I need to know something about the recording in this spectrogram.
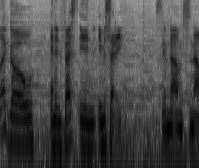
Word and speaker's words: Imesety: imy if you or IM imti IM okay imti I've been saying it wrong this entire time I've been saying I'm nasty anyway whatever shut up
